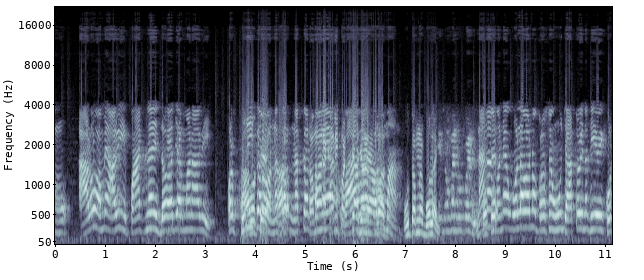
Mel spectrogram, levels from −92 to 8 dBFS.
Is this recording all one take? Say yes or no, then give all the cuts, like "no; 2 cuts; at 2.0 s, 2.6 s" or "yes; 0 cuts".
yes; 0 cuts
